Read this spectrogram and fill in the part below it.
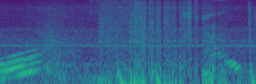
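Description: A magic blast bursts loudly.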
